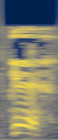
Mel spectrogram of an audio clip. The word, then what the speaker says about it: GIF: It's a hard G. – Okay. – It's a GIF.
